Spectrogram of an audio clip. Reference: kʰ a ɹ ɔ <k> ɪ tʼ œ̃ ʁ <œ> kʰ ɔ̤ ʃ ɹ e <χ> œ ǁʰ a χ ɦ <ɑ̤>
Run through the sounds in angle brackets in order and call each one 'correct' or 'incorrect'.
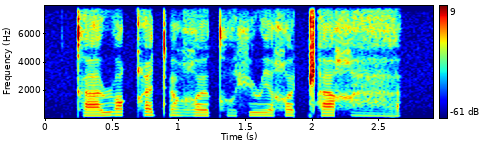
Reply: incorrect: qʰ, correct, correct, incorrect: a̤

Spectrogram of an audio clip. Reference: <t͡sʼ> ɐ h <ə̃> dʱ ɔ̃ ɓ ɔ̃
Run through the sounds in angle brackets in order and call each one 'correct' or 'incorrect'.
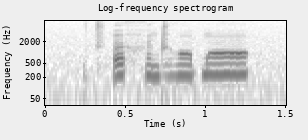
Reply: correct, correct

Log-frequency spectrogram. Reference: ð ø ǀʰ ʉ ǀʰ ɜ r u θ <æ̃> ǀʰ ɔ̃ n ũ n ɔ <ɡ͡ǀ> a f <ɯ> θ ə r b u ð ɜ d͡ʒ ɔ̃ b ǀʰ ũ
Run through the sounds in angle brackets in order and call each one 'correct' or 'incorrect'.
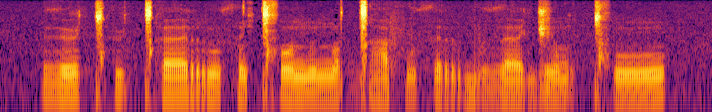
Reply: incorrect: ə̃, correct, incorrect: u

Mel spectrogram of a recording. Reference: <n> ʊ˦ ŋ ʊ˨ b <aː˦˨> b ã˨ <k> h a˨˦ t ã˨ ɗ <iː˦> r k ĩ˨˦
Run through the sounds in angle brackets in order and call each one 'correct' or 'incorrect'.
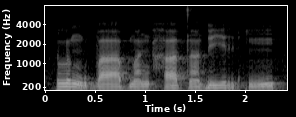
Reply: incorrect: l, incorrect: aː˨, incorrect: ŋ, correct

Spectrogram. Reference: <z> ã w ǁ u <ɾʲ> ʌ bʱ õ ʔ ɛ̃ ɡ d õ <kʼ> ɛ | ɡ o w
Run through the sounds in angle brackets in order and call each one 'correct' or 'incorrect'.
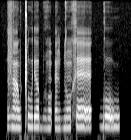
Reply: correct, correct, incorrect: x

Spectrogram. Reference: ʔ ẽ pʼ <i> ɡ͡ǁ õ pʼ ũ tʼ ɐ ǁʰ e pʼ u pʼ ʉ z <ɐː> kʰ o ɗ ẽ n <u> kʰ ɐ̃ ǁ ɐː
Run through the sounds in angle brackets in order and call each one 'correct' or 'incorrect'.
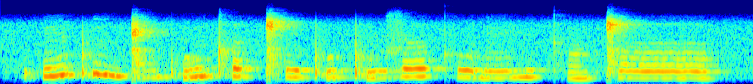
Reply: incorrect: ĩ, correct, incorrect: ʉ

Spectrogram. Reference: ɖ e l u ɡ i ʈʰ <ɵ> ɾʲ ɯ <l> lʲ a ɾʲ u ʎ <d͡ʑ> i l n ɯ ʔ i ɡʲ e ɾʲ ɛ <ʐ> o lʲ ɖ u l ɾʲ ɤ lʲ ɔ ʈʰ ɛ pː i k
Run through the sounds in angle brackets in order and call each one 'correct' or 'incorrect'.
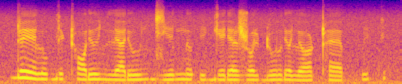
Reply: incorrect: ɔ, incorrect: ʎ, correct, correct

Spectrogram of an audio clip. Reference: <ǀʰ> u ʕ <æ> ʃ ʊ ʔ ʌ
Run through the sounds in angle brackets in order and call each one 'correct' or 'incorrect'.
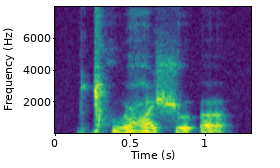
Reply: correct, correct

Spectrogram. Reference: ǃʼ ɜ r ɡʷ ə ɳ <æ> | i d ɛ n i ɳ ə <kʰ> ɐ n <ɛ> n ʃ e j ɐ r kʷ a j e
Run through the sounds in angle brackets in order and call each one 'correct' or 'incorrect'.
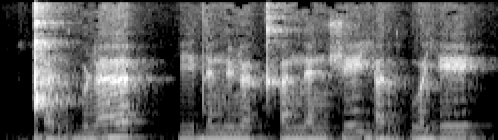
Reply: incorrect: ɜ, correct, correct

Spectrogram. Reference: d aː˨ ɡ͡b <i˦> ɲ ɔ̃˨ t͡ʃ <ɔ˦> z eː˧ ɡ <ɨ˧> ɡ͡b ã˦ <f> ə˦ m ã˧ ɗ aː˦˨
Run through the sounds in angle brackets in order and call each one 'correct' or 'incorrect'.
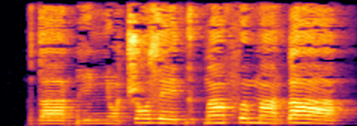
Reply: incorrect: i˨, correct, correct, correct

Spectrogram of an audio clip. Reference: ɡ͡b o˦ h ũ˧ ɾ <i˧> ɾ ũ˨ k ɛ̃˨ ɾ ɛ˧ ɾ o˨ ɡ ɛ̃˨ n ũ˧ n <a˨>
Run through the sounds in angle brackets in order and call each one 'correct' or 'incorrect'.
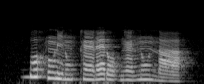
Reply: incorrect: i˨, correct

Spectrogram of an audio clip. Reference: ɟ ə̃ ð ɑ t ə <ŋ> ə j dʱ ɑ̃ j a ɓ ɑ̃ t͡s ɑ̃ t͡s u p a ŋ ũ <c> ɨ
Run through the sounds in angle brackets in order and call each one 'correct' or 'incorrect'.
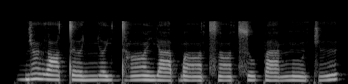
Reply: incorrect: ɲ, correct

